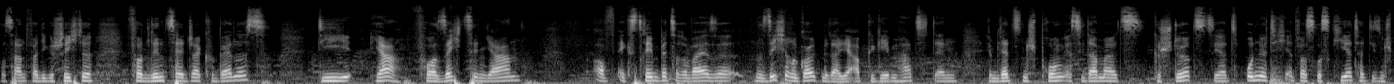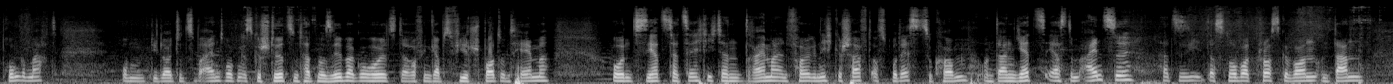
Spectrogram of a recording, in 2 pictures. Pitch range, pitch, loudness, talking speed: 150-170 Hz, 160 Hz, -18 LUFS, 185 wpm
